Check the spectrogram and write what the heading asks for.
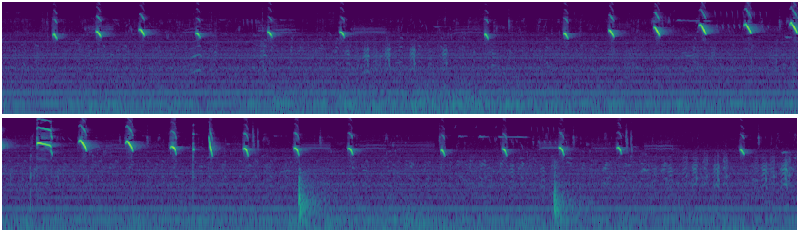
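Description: Osprey giving a long series of short, shrill whistled calls, about one a second, coming quicker and louder in the middle of the series before spacing out again.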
